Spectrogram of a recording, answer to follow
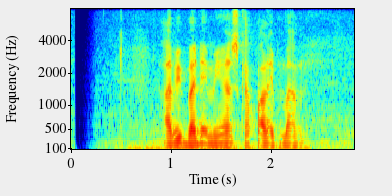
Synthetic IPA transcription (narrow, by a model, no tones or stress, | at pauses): ʔa̰bibadɛmiɔskapalɛmbaŋ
